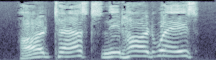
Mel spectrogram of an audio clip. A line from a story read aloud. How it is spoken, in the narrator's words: someone shouted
